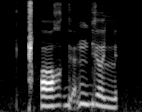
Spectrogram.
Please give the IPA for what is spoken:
ǁʰ ɒ ʁ ɡ ɛ̰ ŋ ɡʲ ə lʲ

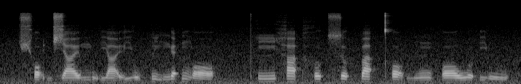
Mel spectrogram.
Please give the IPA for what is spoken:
t͡ɕʰ ɔ̰˦˨ d͡ʑ a˦ ɪ̯ m ṵ˦˨ j a̰˦˨ ɪ̯ j ṵ˦˨ p ĩ˦˨ ŋ ɛ˦ ʔ ŋ ɔ˨ | pʰ ĩ˦ h ä˦ ʔ h ʊ˦ ʔ s ʊ˦ ʔ p ä˦ ʔ kʰ ɔ̰˦˨ ɡ ũ˦ ʔ ɔ˦ w ʊ˦ ʔ j u˨

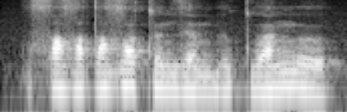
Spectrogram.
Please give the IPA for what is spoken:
sˤ a zˤ ɵ dˤ ø zˤ ɵ t ɵ n z ɛ m b e tʷ a ŋ ɵ

